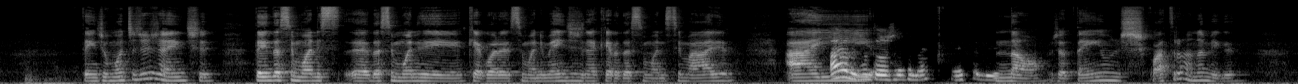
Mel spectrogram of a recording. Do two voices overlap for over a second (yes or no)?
no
